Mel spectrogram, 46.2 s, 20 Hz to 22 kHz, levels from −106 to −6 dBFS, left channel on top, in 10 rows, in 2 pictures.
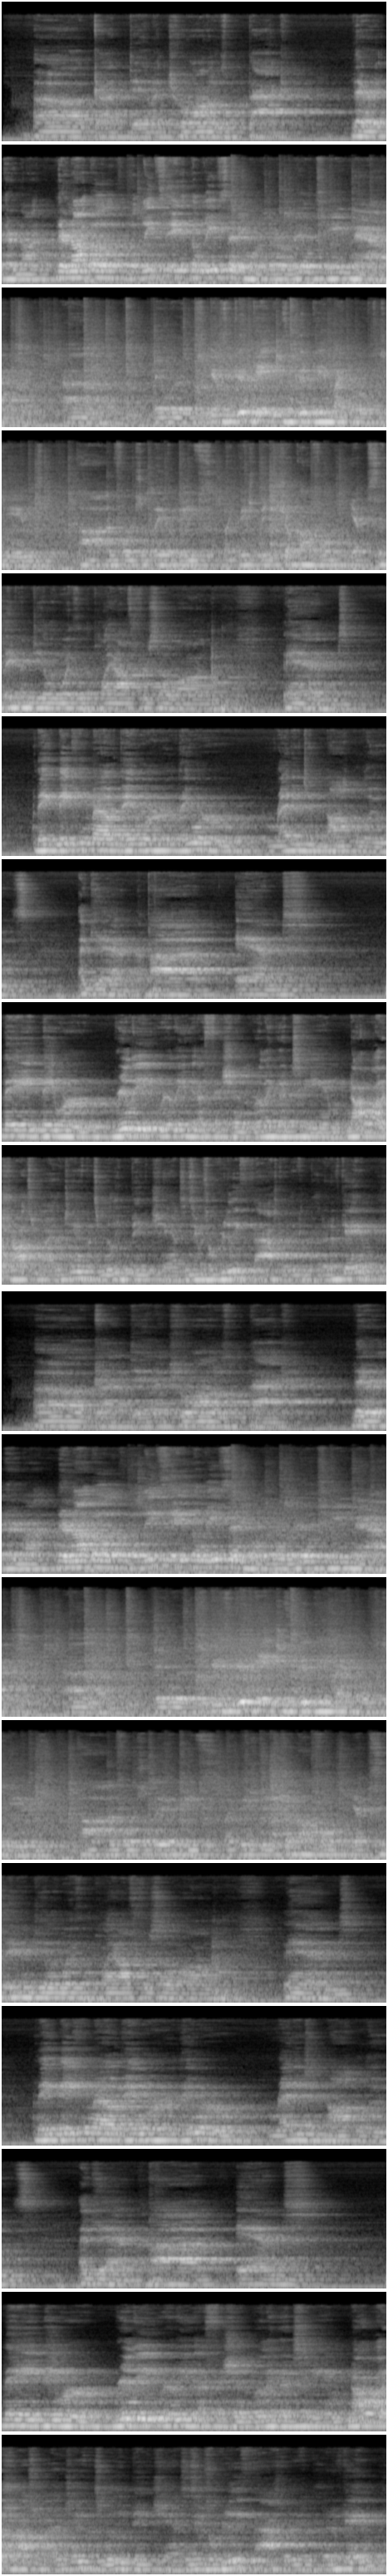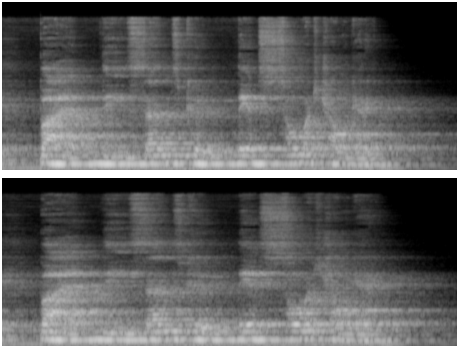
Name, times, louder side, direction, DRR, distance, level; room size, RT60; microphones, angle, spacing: voice 1, 0.4-3.5 4.2-9.5 10.0-10.8 11.1-21.6 21.9-22.7 23.5-26.1 26.3-28.1 28.7-30.2 30.6-31.5 32.4-45.4, left 1 dB, 70° left, -1 dB, 0.7 m, -31 dB
sound 1, 5.9-18.4, equal, 20° left, 1.4 m, -40 dB
7.0 x 3.8 x 4.3 m, 2.2 s
head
